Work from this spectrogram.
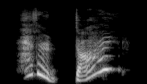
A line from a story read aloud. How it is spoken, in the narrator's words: Scott screeches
